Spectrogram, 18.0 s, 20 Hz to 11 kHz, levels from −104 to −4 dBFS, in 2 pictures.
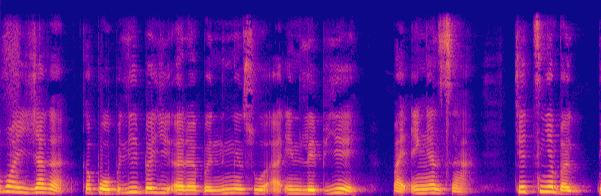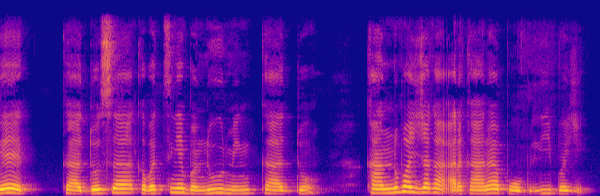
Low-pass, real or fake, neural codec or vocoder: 9.9 kHz; real; none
